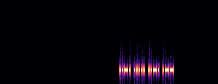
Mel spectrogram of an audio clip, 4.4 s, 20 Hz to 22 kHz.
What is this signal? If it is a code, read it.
Morse code, heard as a keyed tone, about 52 wpm, 700 Hz. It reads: F5FW
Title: DXCC-100 Call Signs - 4 Characters - Repeated 3x - 50wpm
